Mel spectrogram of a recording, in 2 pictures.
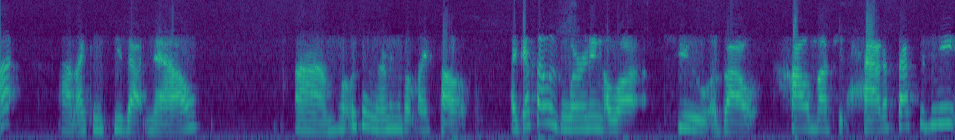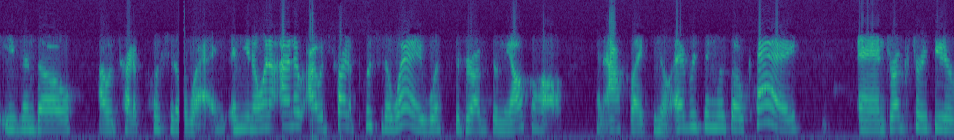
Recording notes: a surprise call in from one of the original cast!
